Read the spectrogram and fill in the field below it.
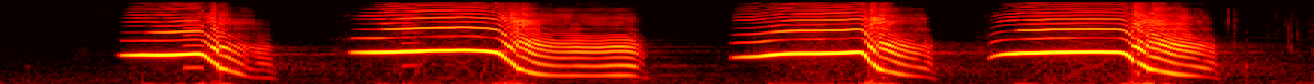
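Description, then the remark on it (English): Four loud cow elk calls blown on a hand call, each a nasal mew that holds steady then slides downward, evenly spaced with short pauses between them and no talking. “When he picks up that aggressive bugle, what I'm going to do right away, as soon as he does it, I'm going to give him some very interested cow calls.”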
